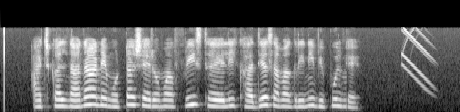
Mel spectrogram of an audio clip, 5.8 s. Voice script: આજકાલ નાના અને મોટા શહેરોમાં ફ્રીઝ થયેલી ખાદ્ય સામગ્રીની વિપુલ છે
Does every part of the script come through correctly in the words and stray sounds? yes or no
no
